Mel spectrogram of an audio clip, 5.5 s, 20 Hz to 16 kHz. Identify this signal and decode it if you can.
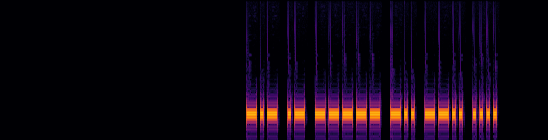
Morse code, heard as a keyed tone, about 36 wpm, 700 Hz. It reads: KA0DZH
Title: USA Call Signs - 6 Characters - Repeated 3x - 35wpm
